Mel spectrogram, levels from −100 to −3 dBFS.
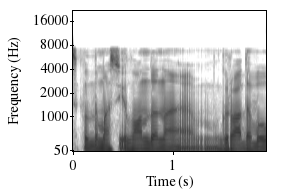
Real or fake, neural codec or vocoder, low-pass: real; none; 7.2 kHz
